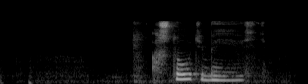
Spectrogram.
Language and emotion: Russian, neutral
